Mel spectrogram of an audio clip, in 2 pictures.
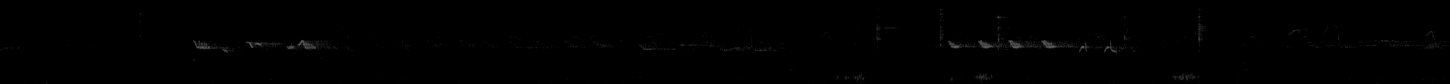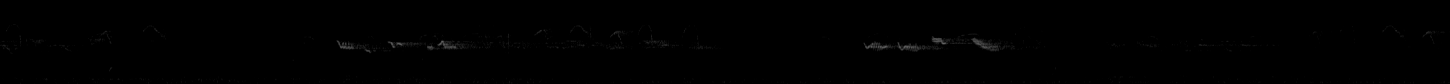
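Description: Faint birdsong: bursts of quick chirping that come and go, with a few sharp clicks about nine to twelve seconds in.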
